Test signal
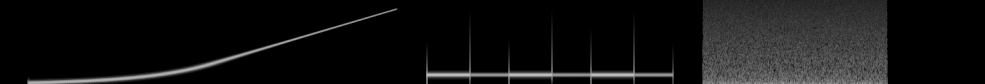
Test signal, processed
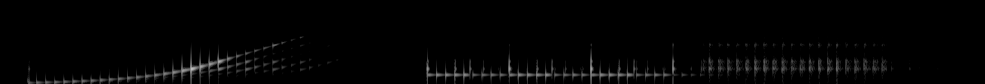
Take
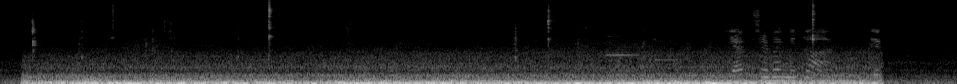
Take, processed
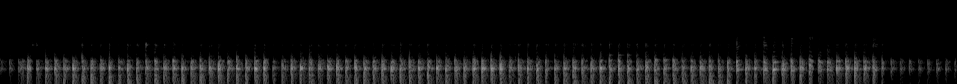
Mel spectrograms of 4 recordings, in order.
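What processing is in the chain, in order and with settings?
spectral peaks clipped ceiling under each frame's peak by 28 dB; resonant high shelf 1.8 kHz +10.5 dB, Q 1.5; compression 6:1, threshold -22 dBFS; cascade formant filter a; feedback delay 282 ms, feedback 50%, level -20 dB; sawtooth tremolo in dB decaying 11 Hz, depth 30 dB; trim +12.5 dB

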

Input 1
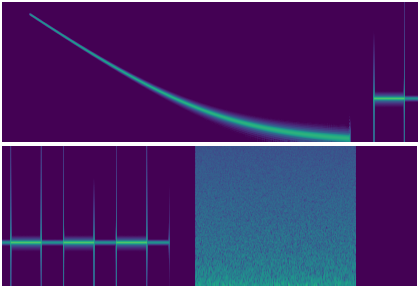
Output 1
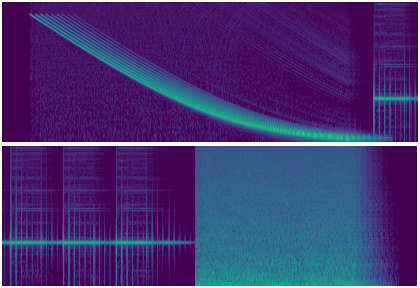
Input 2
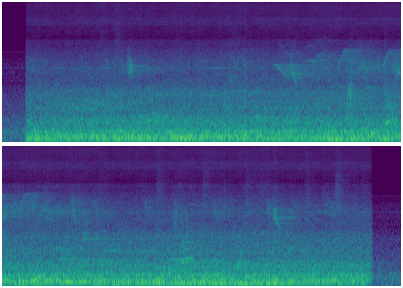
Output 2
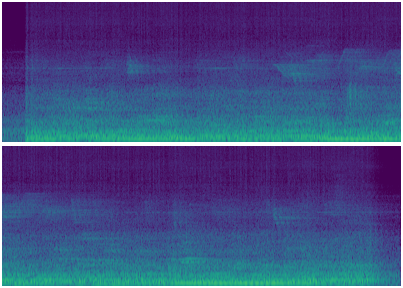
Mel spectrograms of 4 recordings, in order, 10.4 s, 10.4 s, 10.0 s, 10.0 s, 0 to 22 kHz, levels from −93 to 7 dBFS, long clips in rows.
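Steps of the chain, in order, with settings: compression 16:1, threshold -31 dBFS; short-mantissa float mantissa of 4-bit; feedback delay 67 ms, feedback 58%, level -4 dB

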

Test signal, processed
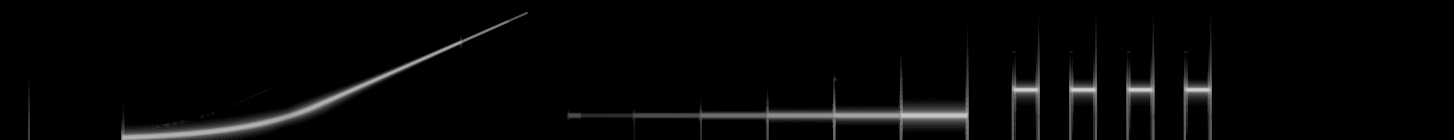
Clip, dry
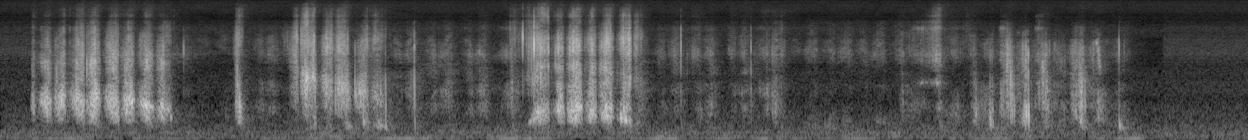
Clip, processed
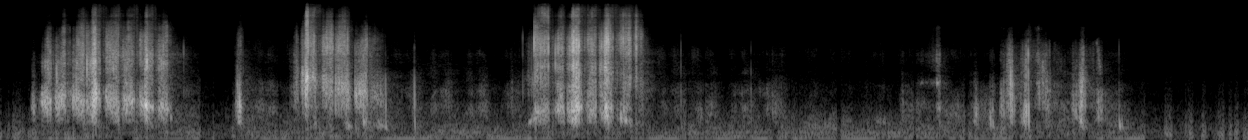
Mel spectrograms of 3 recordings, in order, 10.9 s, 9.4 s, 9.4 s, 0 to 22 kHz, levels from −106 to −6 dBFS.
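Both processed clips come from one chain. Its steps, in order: level-controlled noise filter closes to 550 Hz, open at -26 dBFS; level held to a coarse grid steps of 13 dB; dynamic bell 670 Hz, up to -6 dB, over -50 dBFS, Q 3.1

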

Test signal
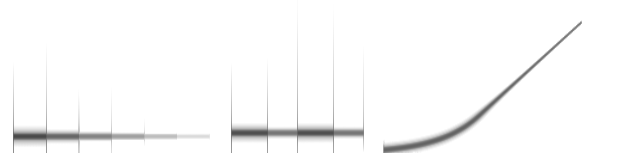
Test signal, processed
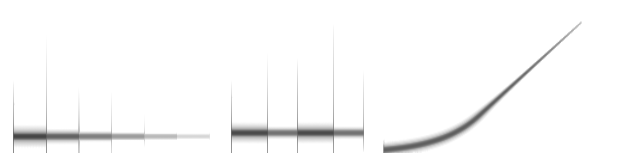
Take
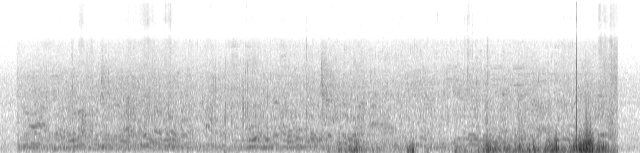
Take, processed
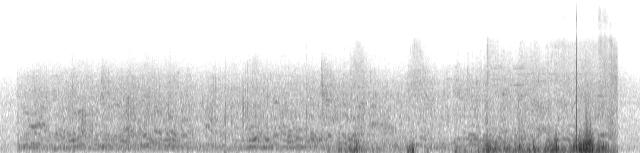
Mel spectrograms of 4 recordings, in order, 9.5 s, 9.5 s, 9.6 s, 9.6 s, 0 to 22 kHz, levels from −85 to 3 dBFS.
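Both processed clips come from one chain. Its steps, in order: level-controlled noise filter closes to 1.5 kHz, open at -23 dBFS; trim +1.5 dB

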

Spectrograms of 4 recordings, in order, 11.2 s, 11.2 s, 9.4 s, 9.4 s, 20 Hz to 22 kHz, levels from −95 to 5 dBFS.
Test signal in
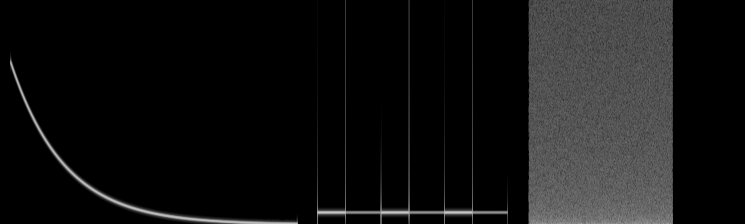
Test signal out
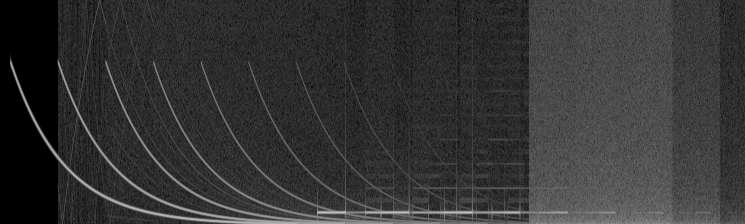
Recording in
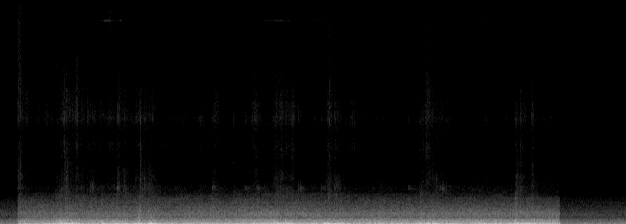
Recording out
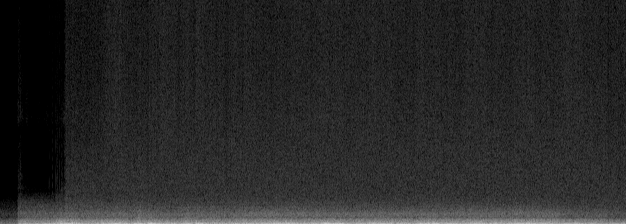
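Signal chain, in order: bit-crushed delay 714 ms, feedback 55%, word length 8-bit, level -4.5 dB; trim -3.5 dB

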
